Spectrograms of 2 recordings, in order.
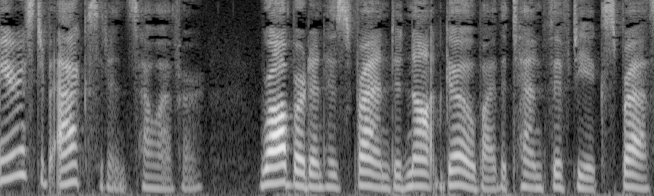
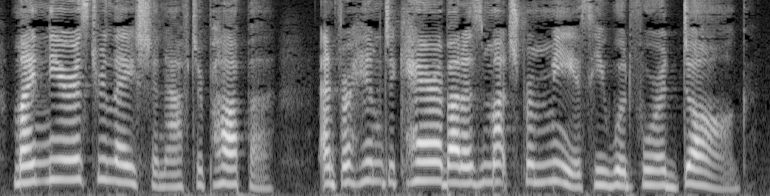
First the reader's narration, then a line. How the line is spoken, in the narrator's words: she cried passionately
